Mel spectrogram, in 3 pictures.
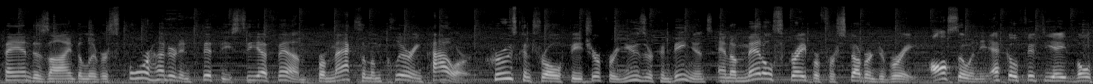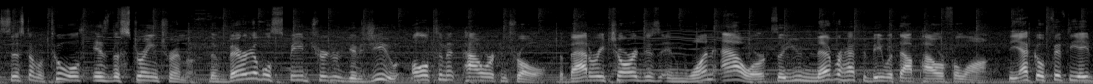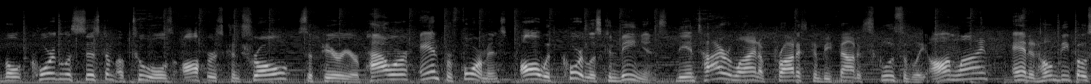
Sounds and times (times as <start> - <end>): Music: 0.0 - 32.7
Speech: 0.0 - 32.7.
